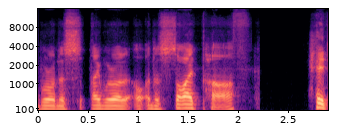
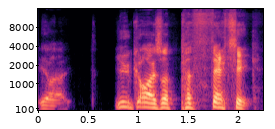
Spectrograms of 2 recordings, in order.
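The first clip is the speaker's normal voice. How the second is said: shouted, higher pitch and slower; 6 semitones higher, 5 dB louder than usual. A voice shouts out at people doing sword training, shouting. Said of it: "you can hear a voice shouts out like".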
